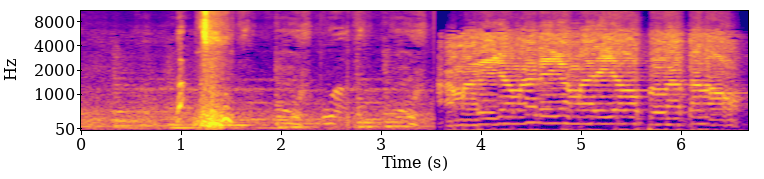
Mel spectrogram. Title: Ranking Best Sneeze Moments🤧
